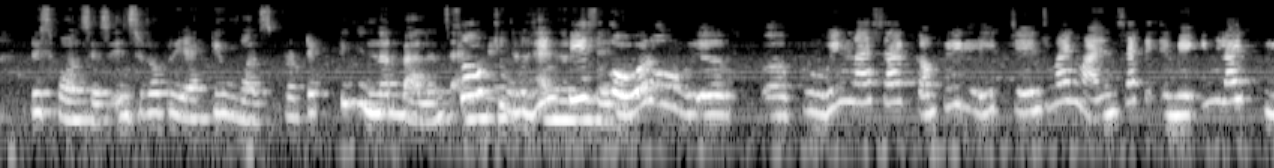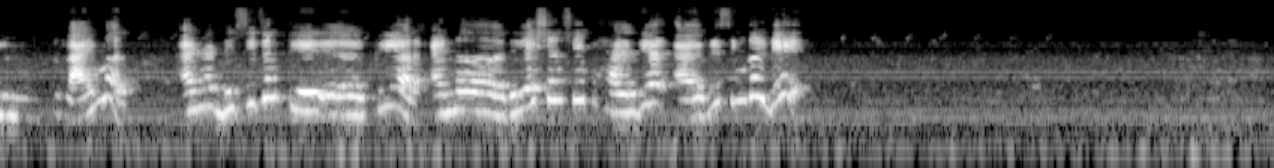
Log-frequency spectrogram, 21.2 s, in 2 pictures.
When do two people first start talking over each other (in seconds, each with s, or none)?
3.8 s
